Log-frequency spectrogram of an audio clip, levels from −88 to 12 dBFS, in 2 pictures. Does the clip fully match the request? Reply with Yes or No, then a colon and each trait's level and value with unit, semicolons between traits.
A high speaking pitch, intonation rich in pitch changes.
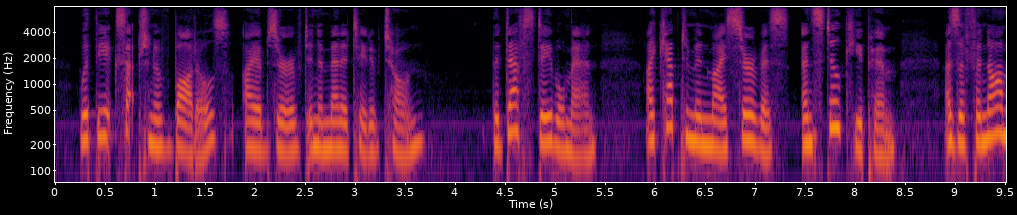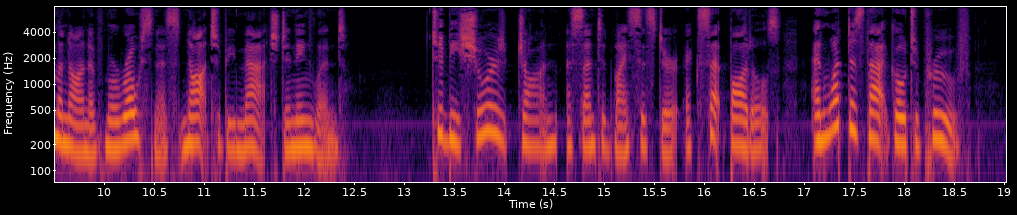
No: high, 195 Hz; average, 3.6 semitones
